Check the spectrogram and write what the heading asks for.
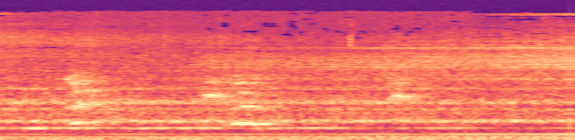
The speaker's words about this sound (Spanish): haciendo memoria, no era la primera vez que su perro ladraba. Hace varios días atrás venía haciendo lo mismo a esta misma hora.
